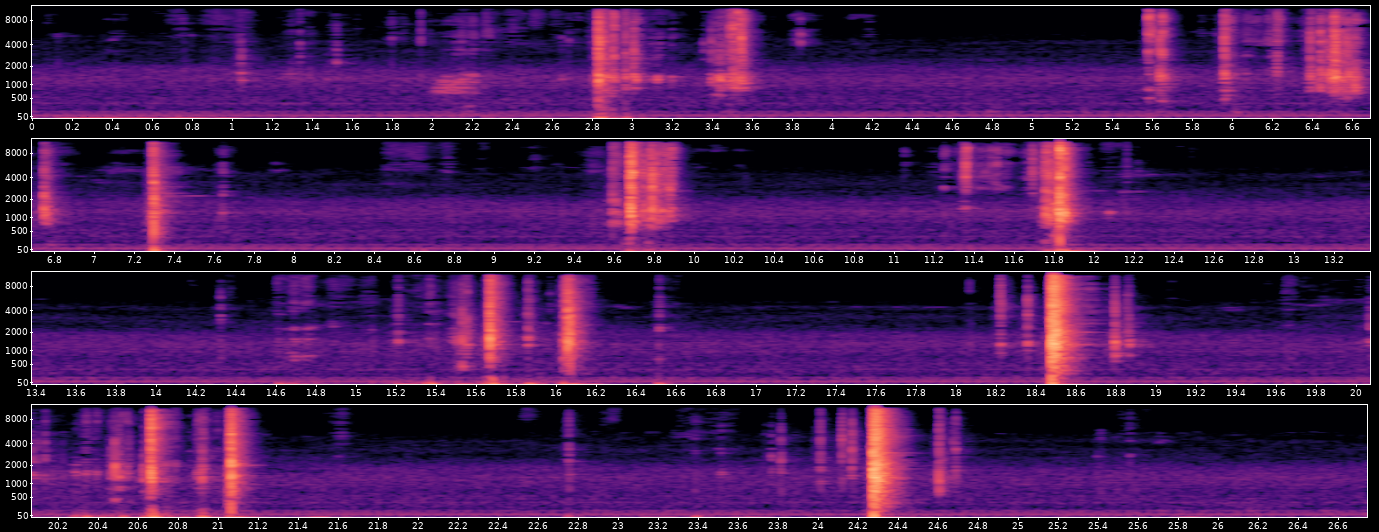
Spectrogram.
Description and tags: Reloading and cocking a BB gun for something I'm making. Figured why not give it to everyone.
Not needed at all and I won't be bothered if you won't.
Use it all you want.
